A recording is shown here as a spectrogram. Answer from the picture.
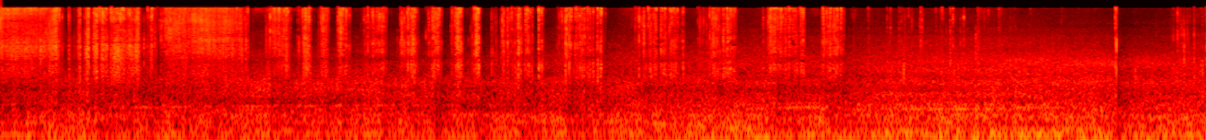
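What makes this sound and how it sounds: A large, flat, solid poured rubber-crumb playground surface of blue and black granules, with some wood chips scattered on it, is scratched and tapped with long black nails and fingertips. A continuous, fast, rough scraping and crackling texture with a strong low rumble runs throughout. Dense bright bursts of scratching come and go.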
